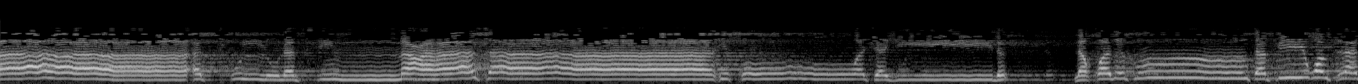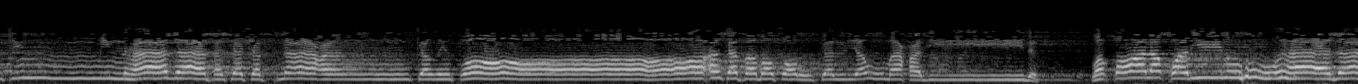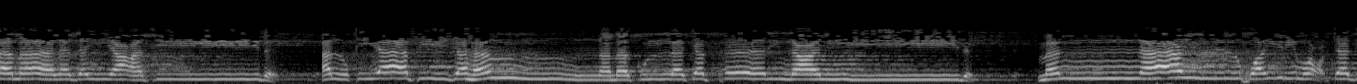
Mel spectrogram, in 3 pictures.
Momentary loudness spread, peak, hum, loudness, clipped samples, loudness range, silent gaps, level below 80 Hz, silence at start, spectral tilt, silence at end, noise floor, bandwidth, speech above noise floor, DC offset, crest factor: 12 LU; -8 dBFS; none; -23 LUFS; under 0.1%; 7 LU; none; -64 dBFS; 0 s; -9.5 dB/octave; 0 s; -46 dBFS; 5.8 kHz; 23 dB; under 0.1%; 16 dB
